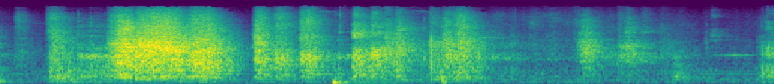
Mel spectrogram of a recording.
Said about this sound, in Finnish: Sehän kun, kun, tuolla kuulokkeella, niin se on tosi, tosi voimakas niin sieltä teippaillaan jotain pakkauksia.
